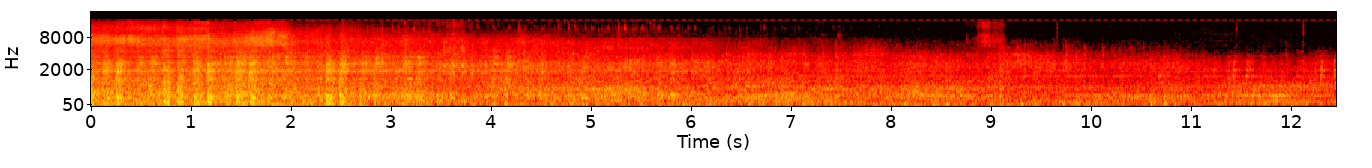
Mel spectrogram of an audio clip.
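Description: Kintetsu electric train running on the parallel tracks, its wheels clicking over rail joints. Loudest at first, then fading as it moves away.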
